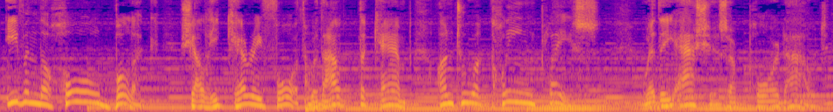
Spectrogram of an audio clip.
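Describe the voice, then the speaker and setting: A man narrating an audiobook Bible in a formal, measured, solemn scripture-reading style. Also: high voice, sing-song, over music.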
